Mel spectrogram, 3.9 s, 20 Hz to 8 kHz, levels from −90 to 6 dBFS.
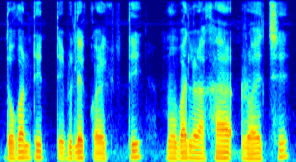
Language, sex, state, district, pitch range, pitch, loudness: Bengali, male, West Bengal, Alipurduar, 100-110 Hz, 105 Hz, -20 LUFS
